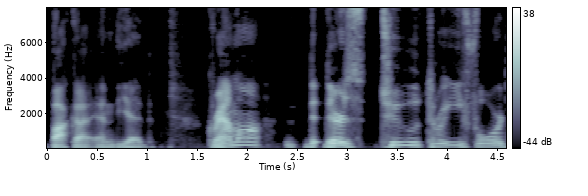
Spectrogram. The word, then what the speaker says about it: Djed: But grandfather is Djed. – Djed. – So last episode, we learned how to say Santa Claus, which is Djed Mraz. So grandfather, that's the word for grandfather. Djed. – Djed. – That's spelled D-J-E-D.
